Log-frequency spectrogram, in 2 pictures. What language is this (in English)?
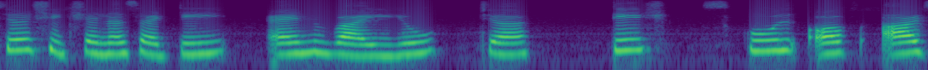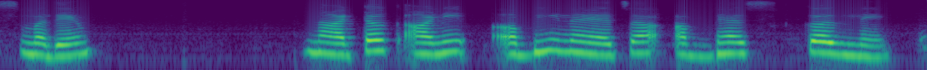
Marathi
